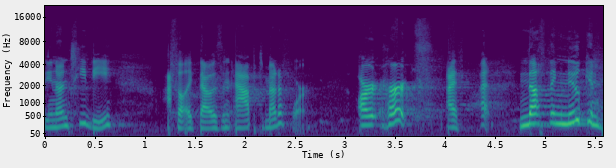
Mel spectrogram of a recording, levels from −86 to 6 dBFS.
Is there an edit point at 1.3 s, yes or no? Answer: yes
